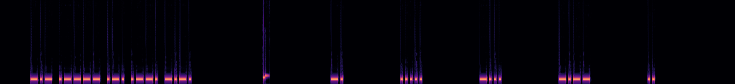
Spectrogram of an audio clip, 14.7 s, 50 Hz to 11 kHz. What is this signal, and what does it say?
Morse code, heard as a keyed tone, about 25 wpm, spaced as for 11 wpm, 700 Hz. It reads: K1RPC N5BYI
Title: USA Call Signs - 5 Characters - 8x Character Spacing - 25wpm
